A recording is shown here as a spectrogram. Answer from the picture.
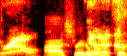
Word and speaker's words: Schraderbräu: Yeah, that's Hank Schrader in the show was a home brewer, and he called it Schraderbräu, rhyming with Lowenbrow because we use the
